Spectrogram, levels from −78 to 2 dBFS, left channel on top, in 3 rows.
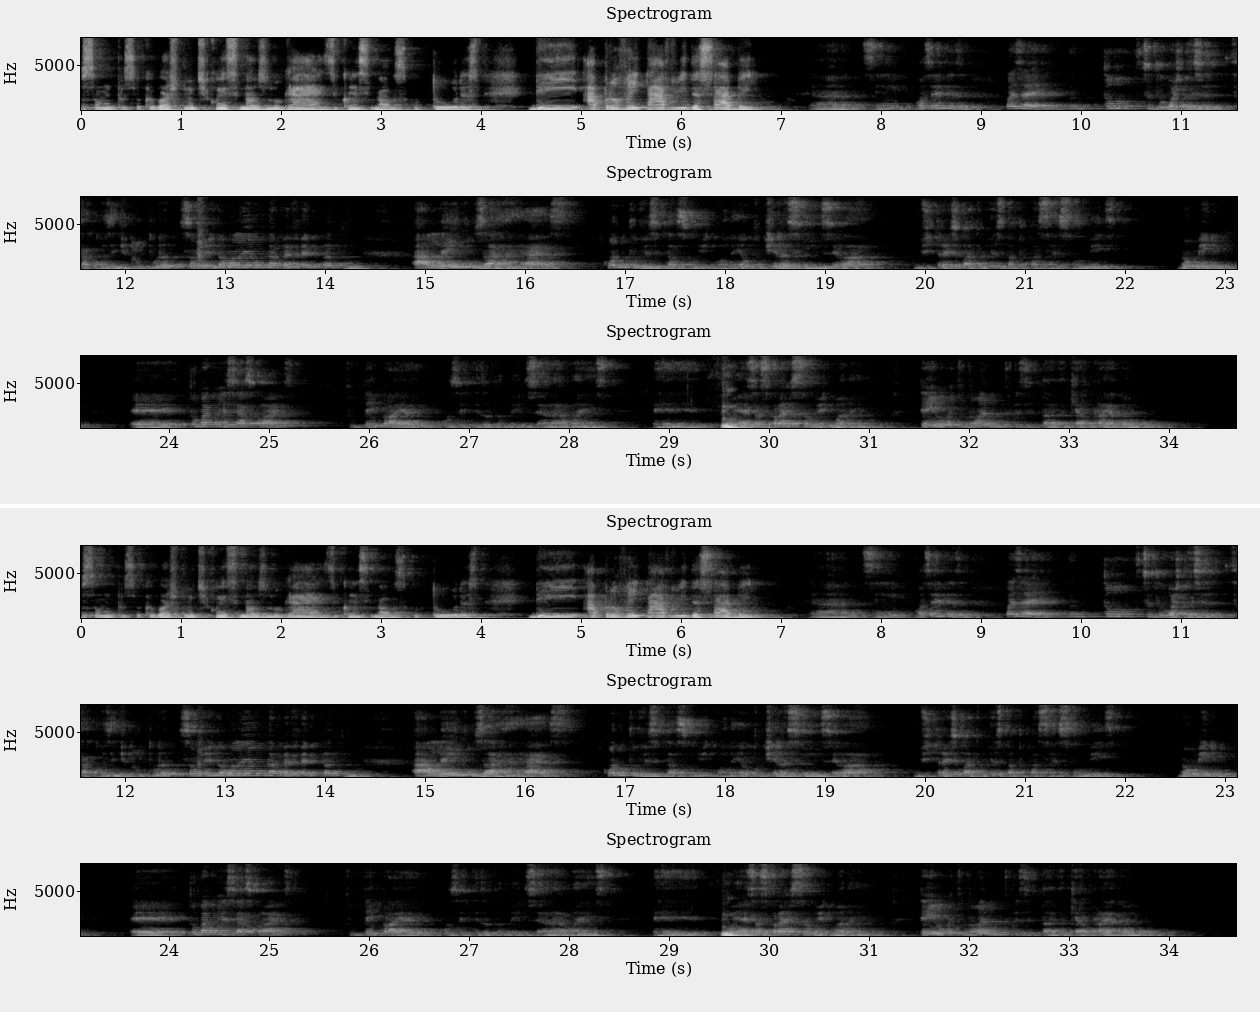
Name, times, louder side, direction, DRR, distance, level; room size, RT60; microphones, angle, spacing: voice 1, 0.0-6.8 29.5-29.7, left 2 dB, 45° left, 12 dB, 1.1 m, -20 dB
voice 2, 7.3-16.4 16.8-19.5 19.9-21.9 22.5-23.0 23.6-25.2 25.8-28.4 28.8-31.1 31.5-33.8, equal, 10° right, 0 dB, 7.5 m, -35 dB
19.5 x 16.0 x 8.5 m, 0.98 s
head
